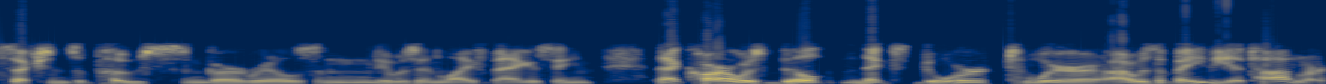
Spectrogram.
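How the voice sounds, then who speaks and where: Speaking at a moderate pace and medium pitch, this man has an unremarkable speaking voice. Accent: American. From US South, Georgia (Atlanta area). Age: 60s. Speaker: retired raceway president. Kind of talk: radio interview. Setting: phone call.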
